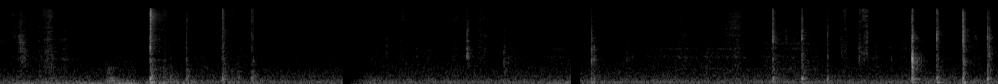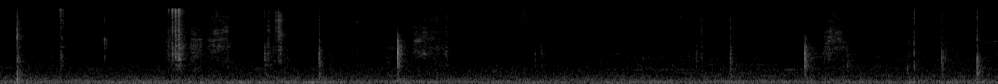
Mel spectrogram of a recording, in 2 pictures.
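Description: Faint scattered taps and clicks of risen pita dough being kneaded on a wooden board and cut into pieces with a knife, over a low steady hum.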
